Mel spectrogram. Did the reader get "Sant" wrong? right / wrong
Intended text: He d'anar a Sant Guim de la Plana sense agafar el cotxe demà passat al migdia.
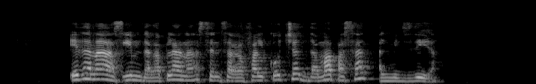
wrong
